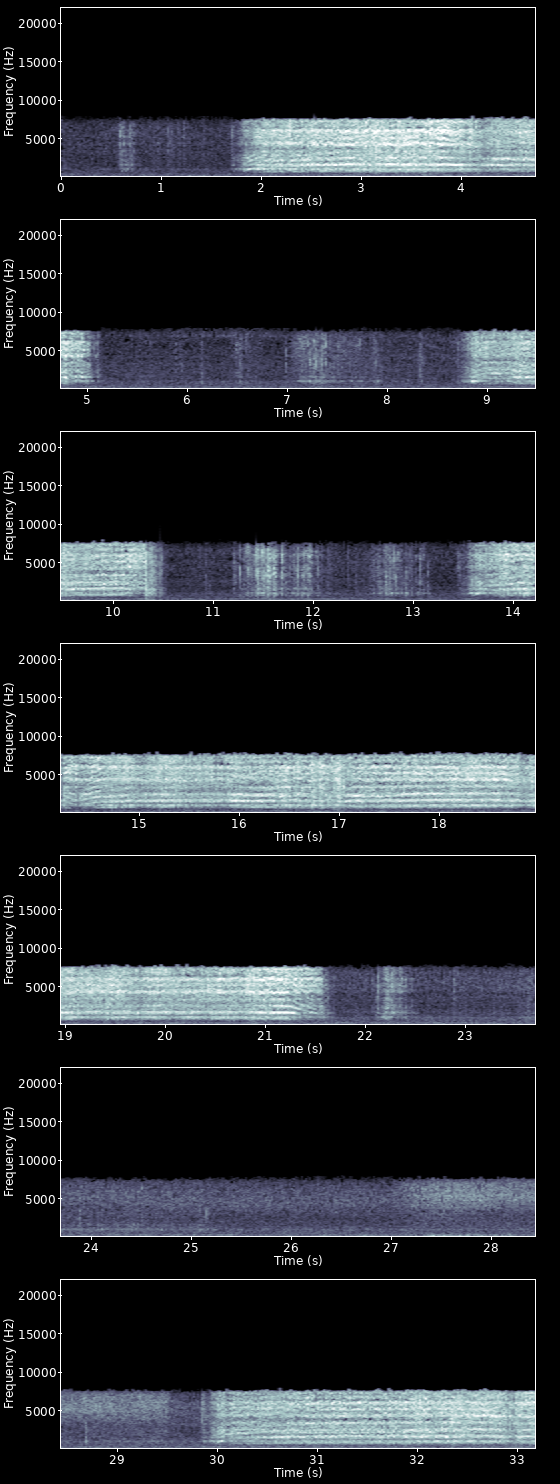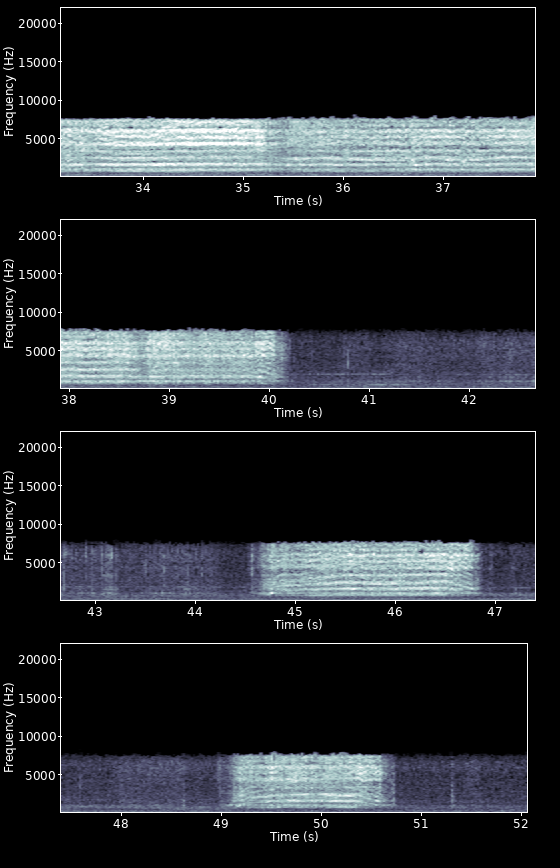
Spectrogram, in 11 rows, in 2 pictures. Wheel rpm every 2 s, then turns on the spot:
10, 180, 120, 10, 100, 50, 40, 180, 210, 230, 160, 10, 10, 0, 10, 170, 220, 220, 220, 220, 30, 20, 120, 70, 70, 70.
4-8 10-12 22-26 40-44 50-52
